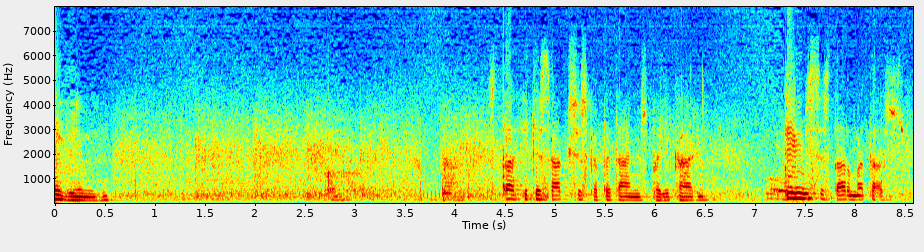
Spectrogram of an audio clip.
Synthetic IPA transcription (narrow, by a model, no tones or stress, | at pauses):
ivimu | st̪ɐθicesɐksioskɐpet̪ɐɲospɐlikɐɾio | t̪imisest̪ɐɾmɐt̪ɐ̰su̥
